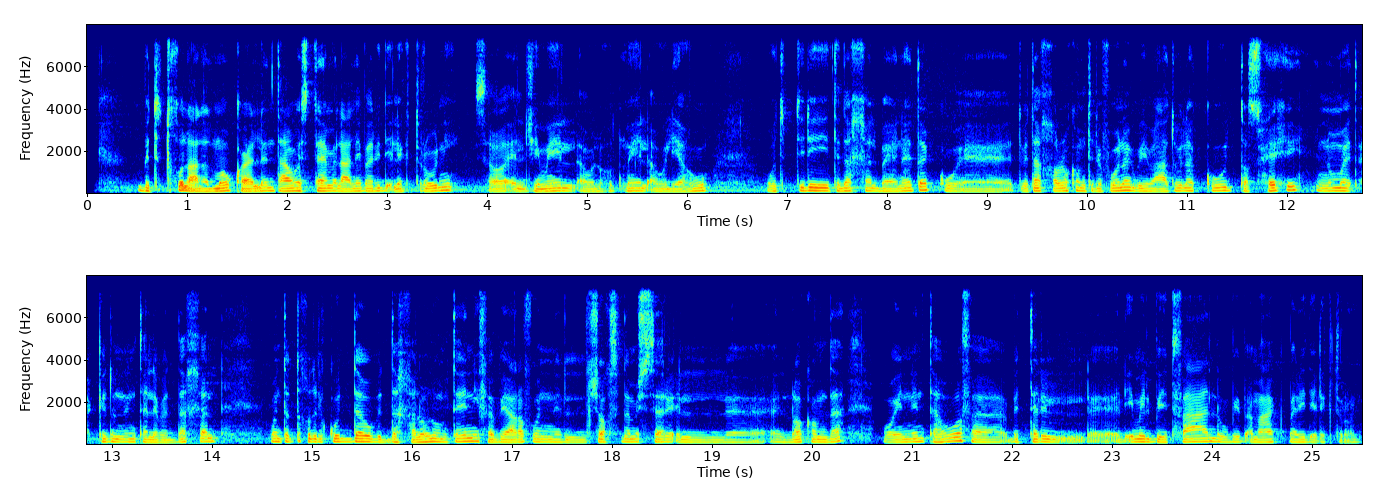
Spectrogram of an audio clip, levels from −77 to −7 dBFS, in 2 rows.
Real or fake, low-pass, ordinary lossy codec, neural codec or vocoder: real; 7.2 kHz; none; none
